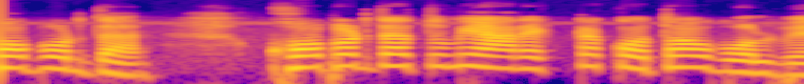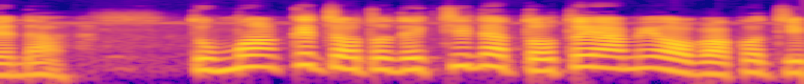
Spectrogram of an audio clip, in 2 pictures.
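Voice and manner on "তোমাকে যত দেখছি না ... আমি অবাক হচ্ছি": ordinary delivery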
